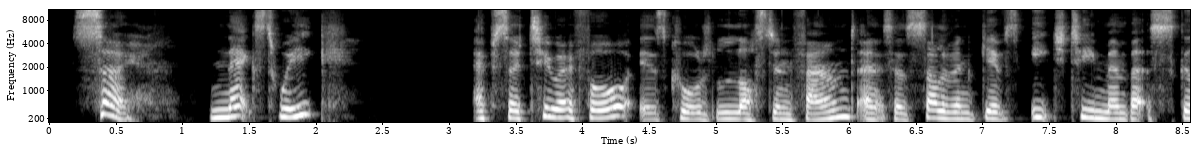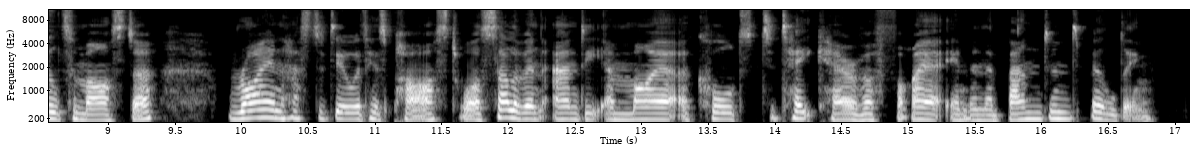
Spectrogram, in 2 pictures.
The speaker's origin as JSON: {"language": "English", "country": "United Kingdom", "accent": "BBC", "said": "my BBC accent"}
